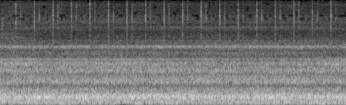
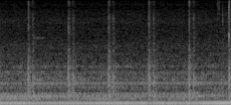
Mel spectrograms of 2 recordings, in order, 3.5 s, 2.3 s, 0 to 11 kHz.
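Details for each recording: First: 8kW Chinese diesel heater installed in a static caravan, heard from outside while running and heating; steady soft exhaust rush with light regular fuel pump ticking over it, even and healthy. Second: 8kW Chinese diesel heater being installed in a static caravan; soft regular ticks about two and a half per second over quiet background as the fuel dosing pump primes a line still holding air bubbles, fuel filter filling.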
